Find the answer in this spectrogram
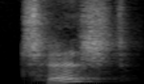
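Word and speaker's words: cześć: It's just ch or chesh.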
